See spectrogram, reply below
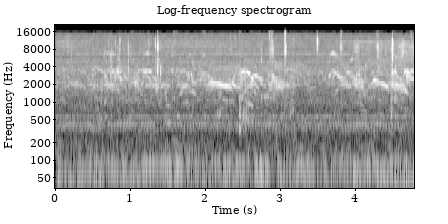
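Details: Common cranes in a group, many overlapping calls rising and falling in quick succession, some sliding upward, forming a continuous chorus over a steady low rumble and background hum.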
